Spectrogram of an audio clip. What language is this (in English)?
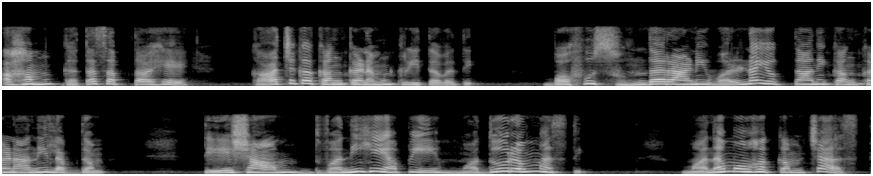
Sanskrit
